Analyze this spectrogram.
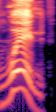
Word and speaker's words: Wynn: I'm like, "It's Wynn." And I spell it, "w y n n."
